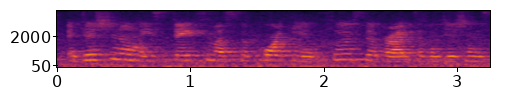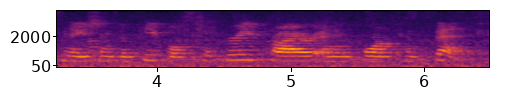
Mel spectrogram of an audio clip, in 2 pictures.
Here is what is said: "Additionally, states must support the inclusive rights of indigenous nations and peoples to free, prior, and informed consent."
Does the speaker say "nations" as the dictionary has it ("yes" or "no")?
yes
